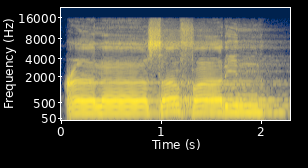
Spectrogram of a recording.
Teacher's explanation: Kasrot tanwin dibaca jelas tanpa mendengung. Nun sukun atau tanwin yang bertemu dengan 6 huruf ini, hamzah, ha, ha, kha, ain, ghain, maka nun sukun atau tanwin dibaca jelas tanpa mendengung. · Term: idhar halki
